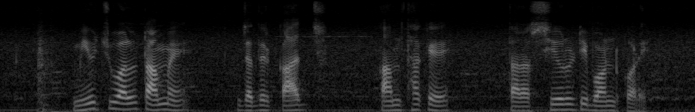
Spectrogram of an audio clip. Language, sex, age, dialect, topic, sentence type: Bengali, male, 18-24, Standard Colloquial, banking, statement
